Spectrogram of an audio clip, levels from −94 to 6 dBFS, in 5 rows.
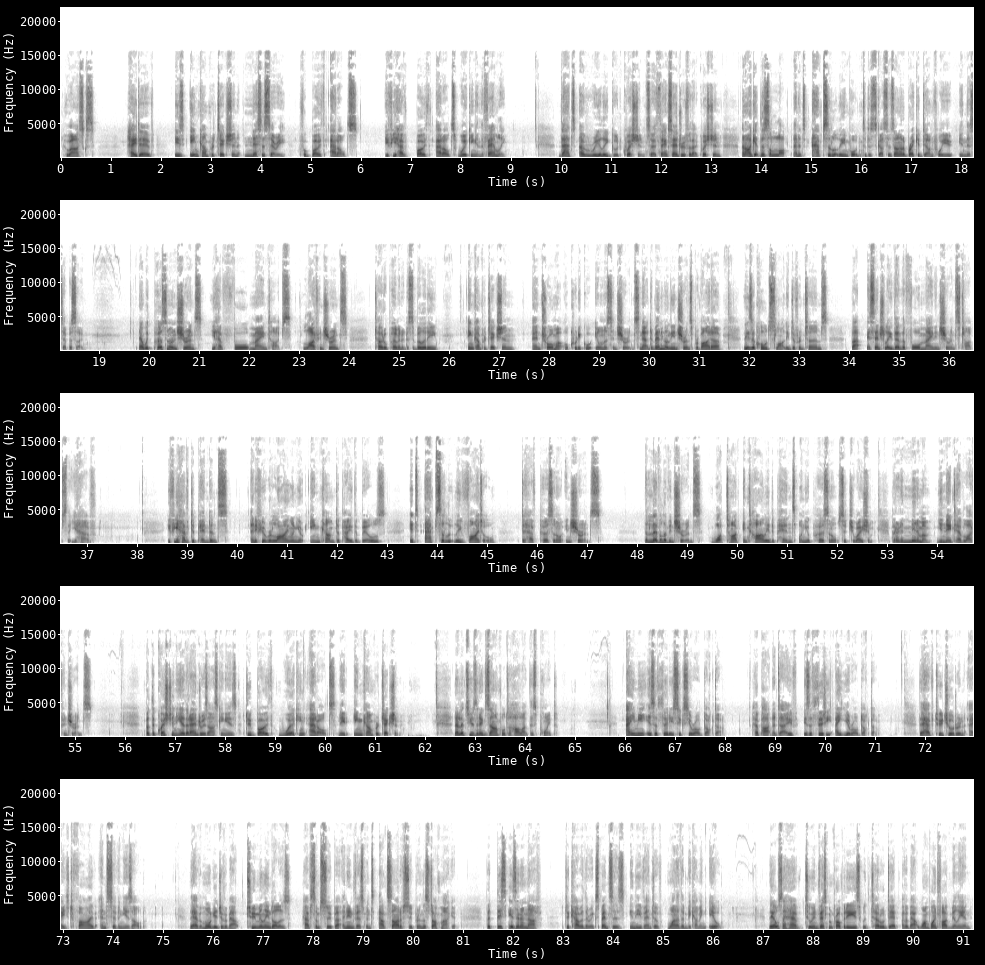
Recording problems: thin; somewhat; fading below 450 Hz

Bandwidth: 15.5 kHz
